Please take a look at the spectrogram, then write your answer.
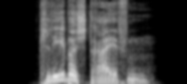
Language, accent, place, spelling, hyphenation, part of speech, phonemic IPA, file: German, Germany, Berlin, Klebestreifen, Kle‧be‧strei‧fen, noun, /ˈkleːbəˌʃtʁaɪ̯fn̩/, De-Klebestreifen.ogg
- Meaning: adhesive tape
